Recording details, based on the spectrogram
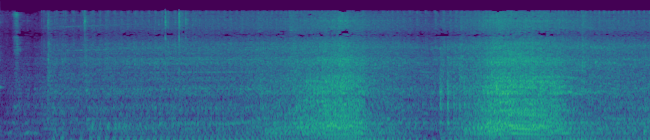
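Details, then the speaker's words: Honda Beat FI scooter single-cylinder idle swelling cleanly to higher revs and back after repair; previously stumbled (brebet) at low to high rpm without fault codes. "oke teman-teman Alhamdulillahi motornya udah normal bisa digas"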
